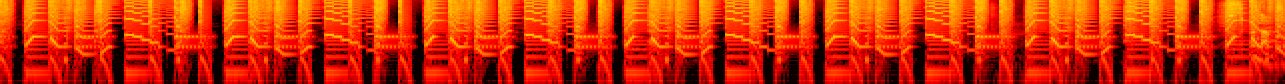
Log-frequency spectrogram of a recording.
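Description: A looping electronic sequence from a pocket synthesizer repeats in a steady, loud rhythm with punchy bass hits and buzzy tones whose pitch and timbre shift as the right knob is turned while the right button is held, sweeping the sound over time.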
